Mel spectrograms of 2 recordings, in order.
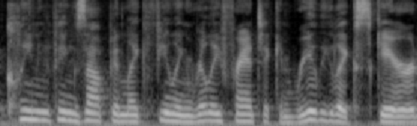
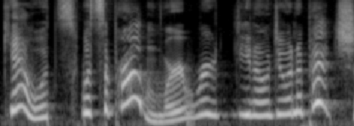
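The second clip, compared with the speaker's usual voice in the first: nervous, pitched way up; voice goes up; 12 semitones higher than usual. Retold or imitated. To the assistant, nervous high-pitched voice. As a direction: squeak it out high and innocent. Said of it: "my voice goes up".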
